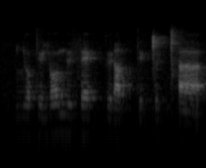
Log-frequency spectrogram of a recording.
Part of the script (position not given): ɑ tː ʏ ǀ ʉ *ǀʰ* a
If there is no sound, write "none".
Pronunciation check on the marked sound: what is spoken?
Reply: ǀʰ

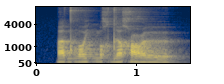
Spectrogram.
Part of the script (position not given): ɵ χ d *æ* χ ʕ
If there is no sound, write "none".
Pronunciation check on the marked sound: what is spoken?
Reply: ɜ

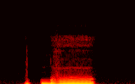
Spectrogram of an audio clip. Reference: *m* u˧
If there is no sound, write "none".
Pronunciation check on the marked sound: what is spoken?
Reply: ɓ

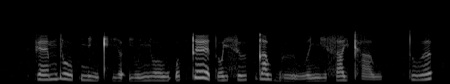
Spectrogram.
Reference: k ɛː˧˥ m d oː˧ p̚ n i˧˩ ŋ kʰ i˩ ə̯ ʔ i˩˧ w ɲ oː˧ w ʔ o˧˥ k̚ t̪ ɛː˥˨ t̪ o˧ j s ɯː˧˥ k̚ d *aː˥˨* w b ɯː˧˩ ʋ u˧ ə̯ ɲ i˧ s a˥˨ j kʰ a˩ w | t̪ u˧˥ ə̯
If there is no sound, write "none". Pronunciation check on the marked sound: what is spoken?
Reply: a˥˨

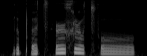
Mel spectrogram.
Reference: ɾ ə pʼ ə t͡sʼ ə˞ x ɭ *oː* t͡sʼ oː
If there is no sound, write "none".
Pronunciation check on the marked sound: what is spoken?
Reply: o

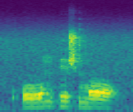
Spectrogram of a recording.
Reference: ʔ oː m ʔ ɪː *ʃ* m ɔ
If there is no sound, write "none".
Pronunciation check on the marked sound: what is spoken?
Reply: ʃ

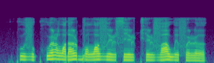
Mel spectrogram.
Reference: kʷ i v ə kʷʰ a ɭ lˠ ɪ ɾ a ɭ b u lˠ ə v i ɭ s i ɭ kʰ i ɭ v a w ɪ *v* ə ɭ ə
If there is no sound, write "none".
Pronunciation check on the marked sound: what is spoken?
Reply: f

